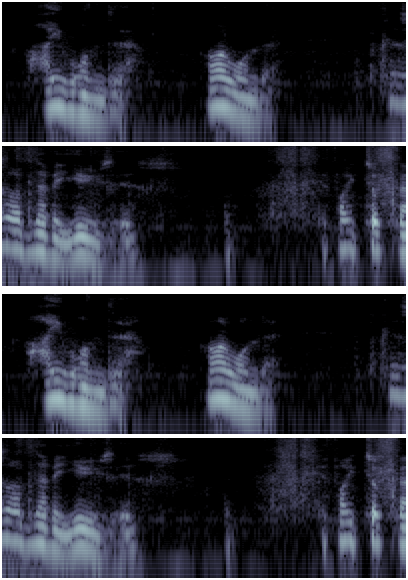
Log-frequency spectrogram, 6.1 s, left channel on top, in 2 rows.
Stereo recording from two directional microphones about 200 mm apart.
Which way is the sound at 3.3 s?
30° right (ahead or behind).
